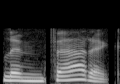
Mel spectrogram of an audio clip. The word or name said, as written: lymphatic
